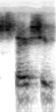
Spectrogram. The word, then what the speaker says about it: Stac3y: Once again, my name is Stacy. That's Stac3y. The 3 is silent.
